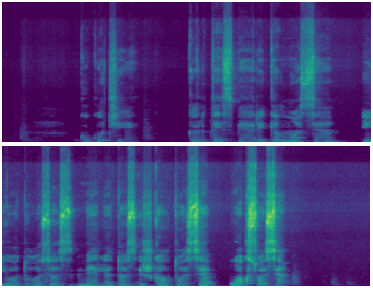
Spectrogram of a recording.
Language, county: Lithuanian, Klaipėda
